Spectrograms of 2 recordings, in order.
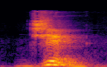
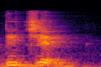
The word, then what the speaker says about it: jinn: D-J-I-N-N is pronounced jinn and not dijin. Okay, most of you have said dijin, which is wrong. Please correct yourselves. The correct way of pronouncing it is a jinn, which is short for a genie.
